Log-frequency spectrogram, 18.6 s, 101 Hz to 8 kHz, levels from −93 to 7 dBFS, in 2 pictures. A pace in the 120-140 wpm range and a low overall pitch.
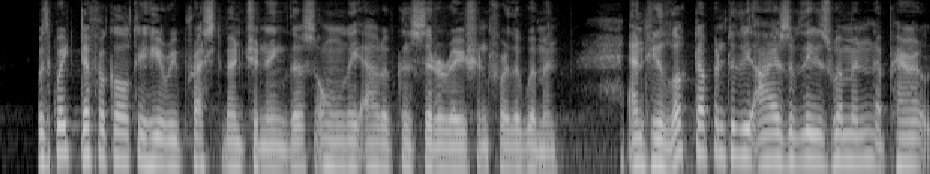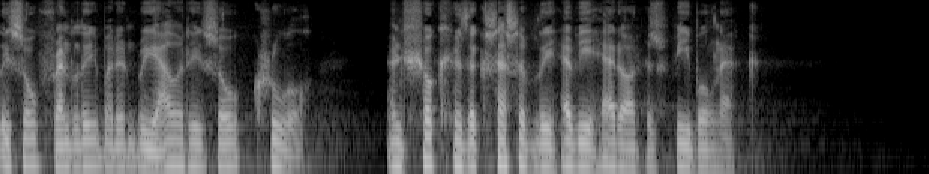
Yes: slow, 135 wpm; low, 115 Hz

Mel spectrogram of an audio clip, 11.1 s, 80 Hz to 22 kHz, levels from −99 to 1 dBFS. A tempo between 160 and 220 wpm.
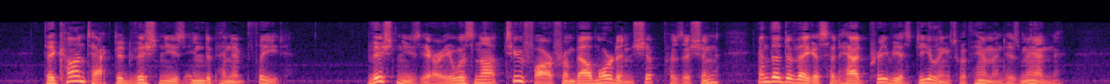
No: average, 145 wpm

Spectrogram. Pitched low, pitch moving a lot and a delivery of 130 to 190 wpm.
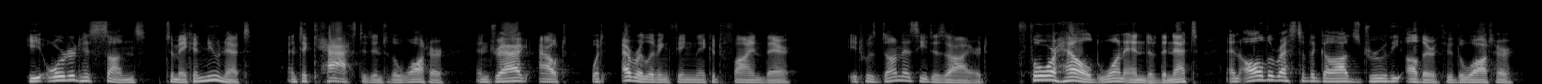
No: low, 120 Hz; wide, 5.7 semitones; average, 200 wpm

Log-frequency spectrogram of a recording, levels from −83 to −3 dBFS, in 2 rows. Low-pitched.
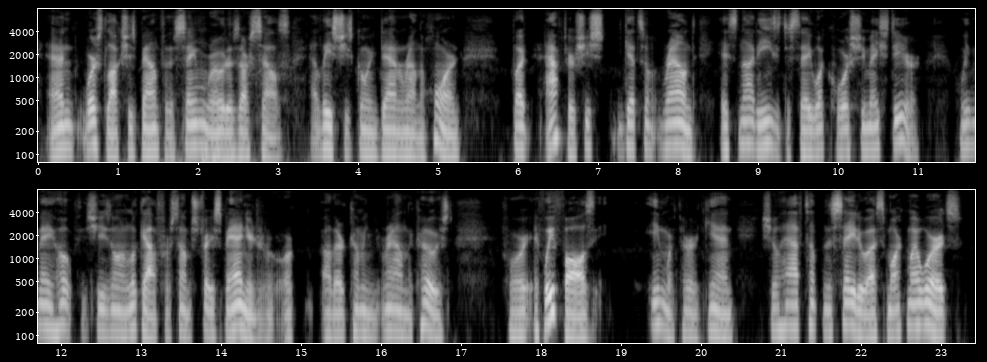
Yes: low, 105 Hz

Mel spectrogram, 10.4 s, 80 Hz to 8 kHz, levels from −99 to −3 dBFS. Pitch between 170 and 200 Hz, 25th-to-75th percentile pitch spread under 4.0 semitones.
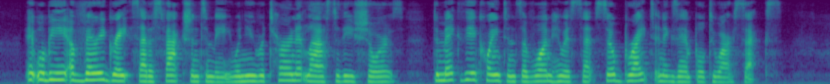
Yes: high, 190 Hz; average, 3.0 semitones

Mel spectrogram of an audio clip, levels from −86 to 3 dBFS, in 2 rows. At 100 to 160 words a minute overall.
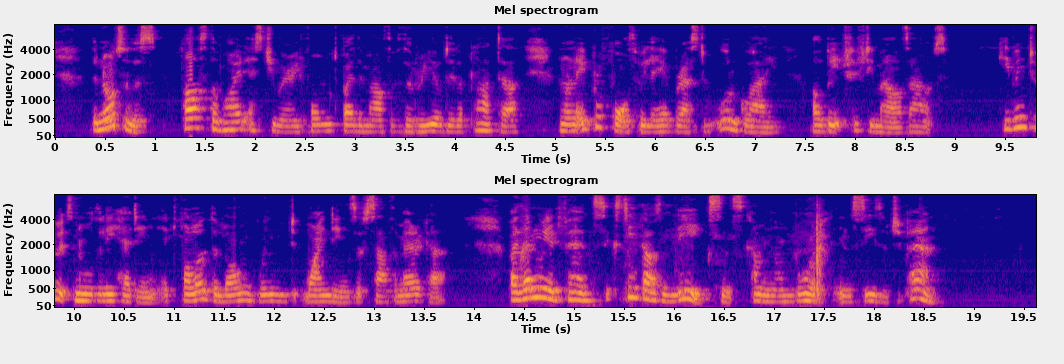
No: average, 175 wpm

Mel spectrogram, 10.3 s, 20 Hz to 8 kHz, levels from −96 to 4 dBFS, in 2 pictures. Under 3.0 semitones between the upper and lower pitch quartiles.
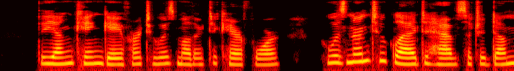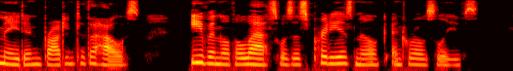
Yes: narrow, 2.4 semitones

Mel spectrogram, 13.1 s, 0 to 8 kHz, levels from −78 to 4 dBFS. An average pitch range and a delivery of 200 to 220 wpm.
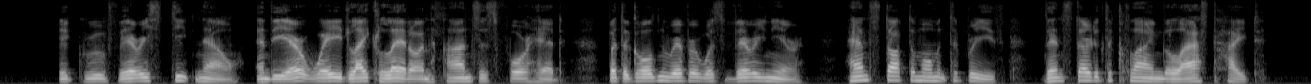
No: average, 3.2 semitones; average, 155 wpm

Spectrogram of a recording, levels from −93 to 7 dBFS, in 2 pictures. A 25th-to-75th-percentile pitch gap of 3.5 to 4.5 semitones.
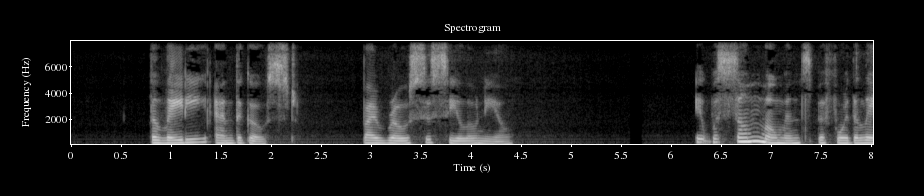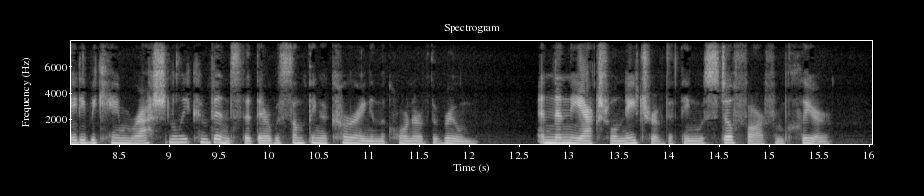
No: average, 2.9 semitones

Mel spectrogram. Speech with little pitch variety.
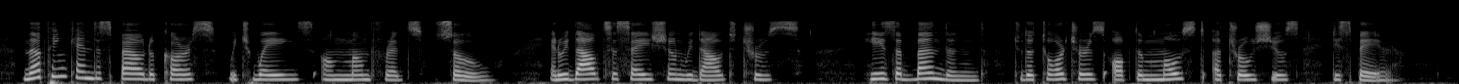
Yes: narrow, 2.0 semitones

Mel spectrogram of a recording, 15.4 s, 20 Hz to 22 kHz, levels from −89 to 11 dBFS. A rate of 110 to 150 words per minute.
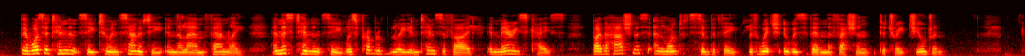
Yes: average, 140 wpm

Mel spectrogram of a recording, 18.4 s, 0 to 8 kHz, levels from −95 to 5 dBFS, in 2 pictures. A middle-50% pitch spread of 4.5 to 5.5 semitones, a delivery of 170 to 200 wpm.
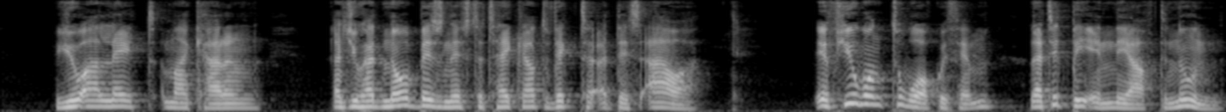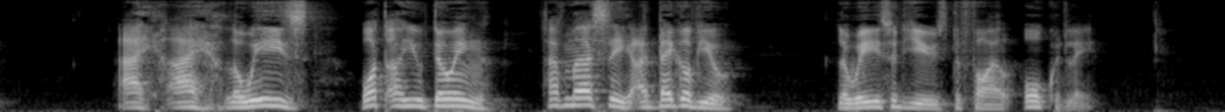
No: average, 5.0 semitones; average, 160 wpm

